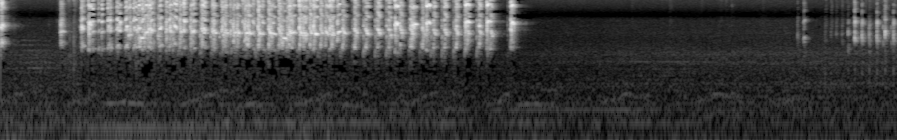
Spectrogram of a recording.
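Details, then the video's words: Caged lovebird performing a long ngekek song, a drawn-out, rapid, buzzy chattering trill. It runs nonstop for about four seconds, stops abruptly, and is followed by near silence and a few short chirps at the end. "Lovebird ngekek panjang"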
